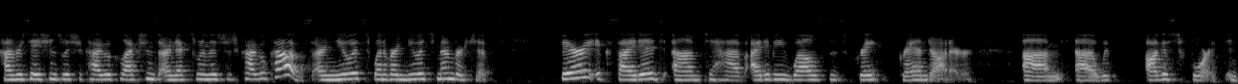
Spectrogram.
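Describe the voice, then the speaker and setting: Talking at a fairly quick pace, a woman speaks with a fairly high pitch. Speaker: librarian and board chair hosting a meeting. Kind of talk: closing remarks at a virtual annual meeting. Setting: online virtual meeting. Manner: fast.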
